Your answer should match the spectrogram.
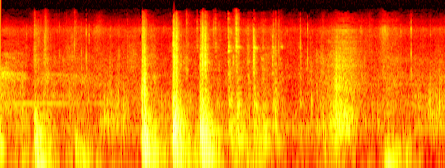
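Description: Footsteps and a few dull thuds, about four in the first two seconds, as someone steps over and knocks against scrap sheet metal and pipes in dry grass, then a brief rustle about three and a half seconds in.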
